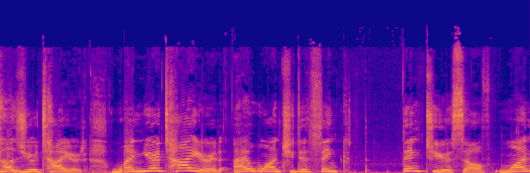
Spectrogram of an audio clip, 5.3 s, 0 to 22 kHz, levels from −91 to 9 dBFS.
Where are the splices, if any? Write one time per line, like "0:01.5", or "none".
none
